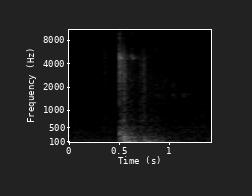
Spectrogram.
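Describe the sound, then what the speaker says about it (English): A door swings shut with a single solid thud, fairly close, its brief rumble fading over about half a second against a quiet indoor room. "Come in, Mary, and shut the door."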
